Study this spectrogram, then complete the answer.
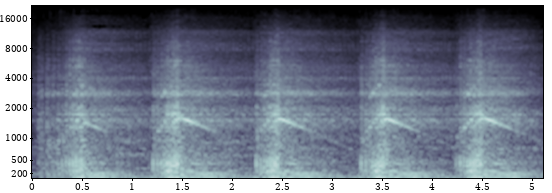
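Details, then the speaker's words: Bajaj Discover 125cc engine after full rebuild (camshaft bearings, ring kit, seal kit) of a badly worn engine: five even throttle blips rising cleanly and falling back to smooth idle, no knock or rattle; healthy, "like a new bike". "एकदम मलाई sound है, मतलब कहते हैं नई गाड़ी फैल है।"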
